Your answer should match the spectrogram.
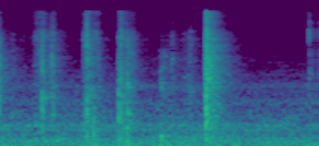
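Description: A deck of tarot cards being handled, a card slid off the deck, with a few crisp snaps of card on card, the sharpest just before the end.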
